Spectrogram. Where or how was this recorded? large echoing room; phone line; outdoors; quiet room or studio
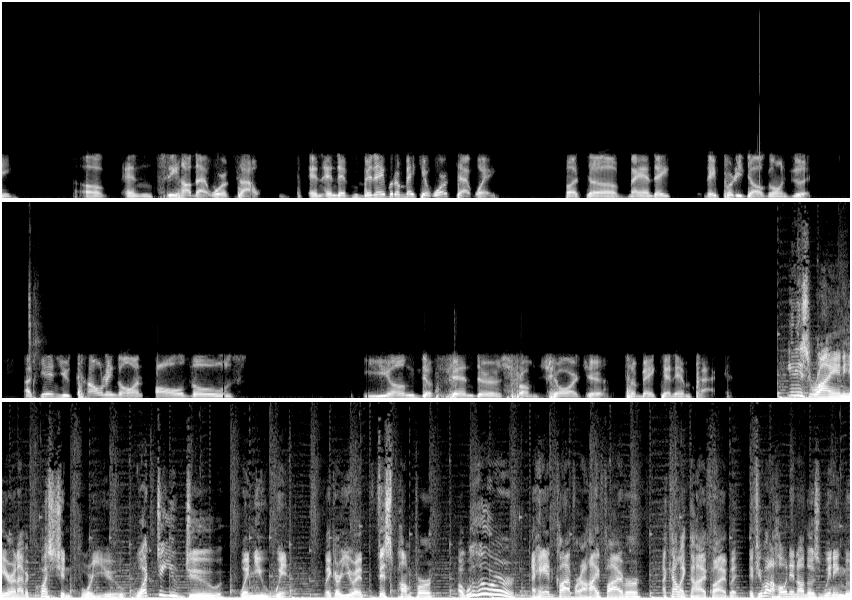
phone line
